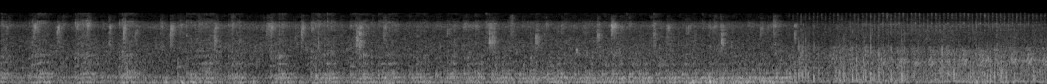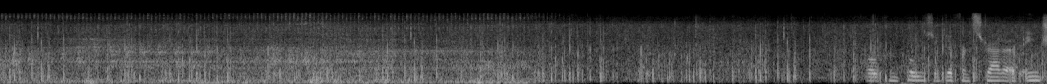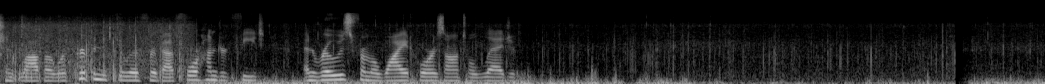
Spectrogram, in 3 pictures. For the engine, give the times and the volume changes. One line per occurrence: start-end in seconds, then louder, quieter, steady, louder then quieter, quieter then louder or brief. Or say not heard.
0.0-16.1 steady.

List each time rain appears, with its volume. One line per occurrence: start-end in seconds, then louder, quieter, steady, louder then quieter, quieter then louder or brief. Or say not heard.
0.0-31.3 quieter.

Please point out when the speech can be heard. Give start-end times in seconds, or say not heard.
19.1-26.1.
